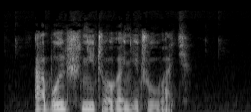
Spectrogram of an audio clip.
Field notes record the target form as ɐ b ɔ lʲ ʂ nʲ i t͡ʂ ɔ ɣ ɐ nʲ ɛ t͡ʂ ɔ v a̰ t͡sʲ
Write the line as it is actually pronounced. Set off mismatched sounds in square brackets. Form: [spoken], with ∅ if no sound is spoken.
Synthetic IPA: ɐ b ɔ lʲ ʂ nʲ i t͡ʂ ɔ ɣ ɐ nʲ ɛ t͡ʂ [u] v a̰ t͡sʲ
